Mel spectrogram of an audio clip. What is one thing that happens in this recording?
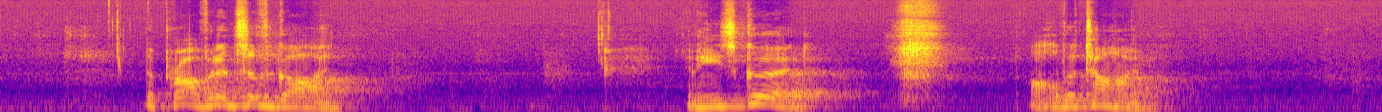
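An older man speaks slowly and calmly into a microphone, in short phrases with pauses.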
